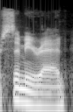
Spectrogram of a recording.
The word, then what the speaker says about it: Semi-Rad: Semi-rad or semi-rad? Whatever you want. I say semi. I don't know if that's correct. That's how I read it in my head.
